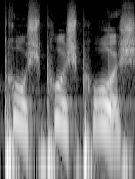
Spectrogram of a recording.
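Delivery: a personal trainer pushing hard; pushy trainer. Retold or imitated. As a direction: pump up a client like a gym coach. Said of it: "They're like".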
